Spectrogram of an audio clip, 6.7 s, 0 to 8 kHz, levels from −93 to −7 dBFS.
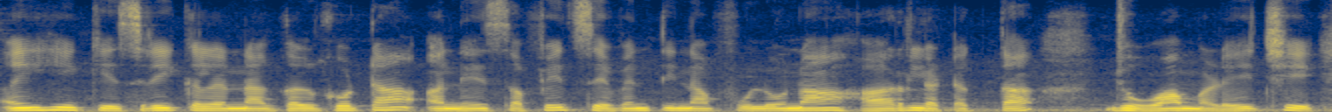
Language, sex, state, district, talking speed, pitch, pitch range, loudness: Gujarati, female, Gujarat, Valsad, 125 wpm, 145 Hz, 135-155 Hz, -15 LUFS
